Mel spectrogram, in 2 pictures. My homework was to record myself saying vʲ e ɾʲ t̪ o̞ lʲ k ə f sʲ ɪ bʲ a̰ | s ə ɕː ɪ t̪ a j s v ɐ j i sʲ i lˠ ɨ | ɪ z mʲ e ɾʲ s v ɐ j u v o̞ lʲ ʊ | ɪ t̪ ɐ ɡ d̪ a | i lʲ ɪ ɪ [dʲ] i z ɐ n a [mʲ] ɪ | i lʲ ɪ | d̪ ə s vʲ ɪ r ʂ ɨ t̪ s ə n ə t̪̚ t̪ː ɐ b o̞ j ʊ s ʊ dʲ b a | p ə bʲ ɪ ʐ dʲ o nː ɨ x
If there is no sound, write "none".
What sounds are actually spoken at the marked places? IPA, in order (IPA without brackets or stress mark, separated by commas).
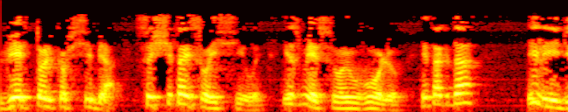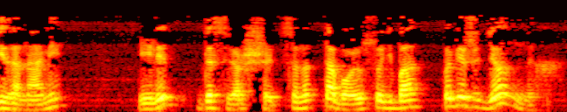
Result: dʲ, mʲ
